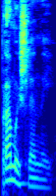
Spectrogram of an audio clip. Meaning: industrial
- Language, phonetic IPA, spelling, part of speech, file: Russian, [prɐˈmɨʂlʲɪn(ː)ɨj], промышленный, adjective, Ru-промышленный.ogg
